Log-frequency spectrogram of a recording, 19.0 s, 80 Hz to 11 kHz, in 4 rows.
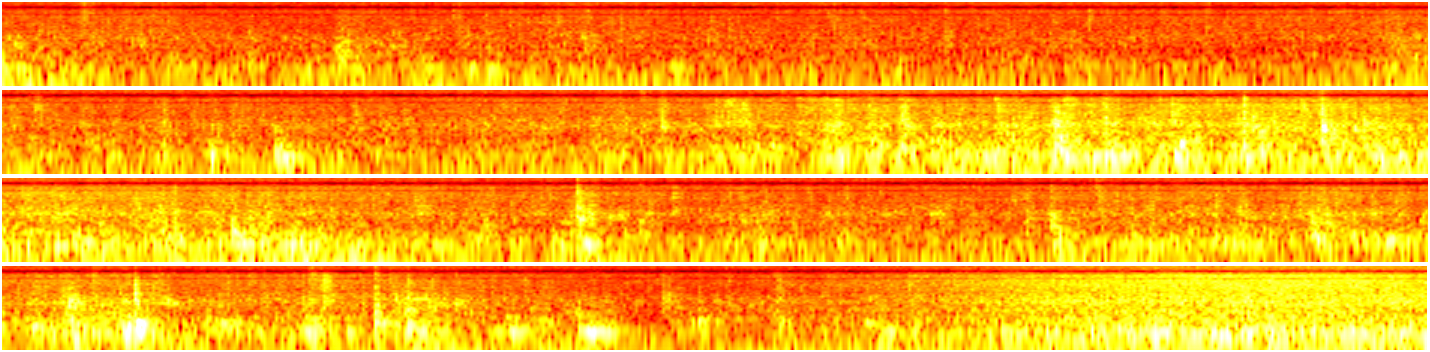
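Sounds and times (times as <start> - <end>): soil and stones sliding: 0.0 - 19.0
rocks clattering: 4.6 - 18.7.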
